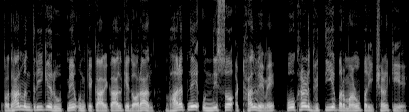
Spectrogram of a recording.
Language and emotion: Hindi, neutral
